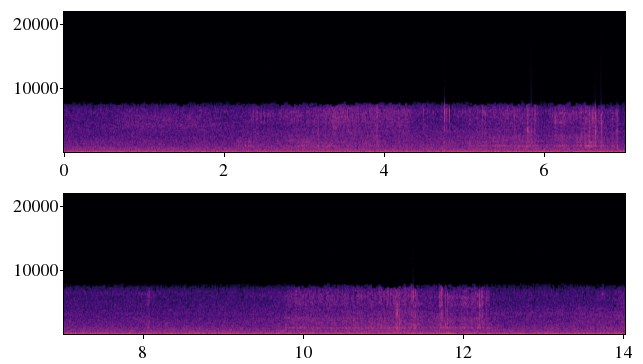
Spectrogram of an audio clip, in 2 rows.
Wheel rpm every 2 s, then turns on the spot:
0, 10, 10, 10, 0, 20, 0.
2-8 10-12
